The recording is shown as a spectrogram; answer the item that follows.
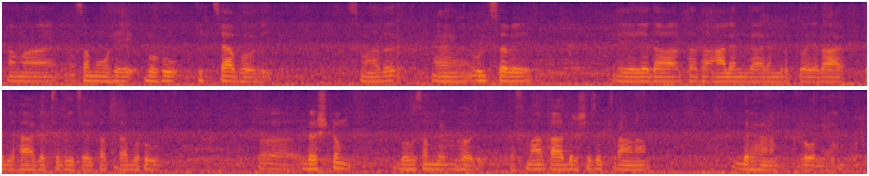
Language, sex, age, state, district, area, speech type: Sanskrit, male, 30-45, Kerala, Ernakulam, urban, spontaneous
